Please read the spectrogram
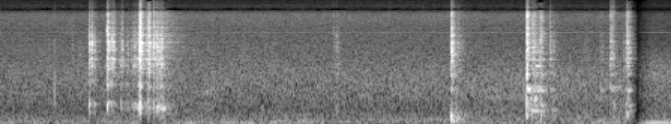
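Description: Cooking pot and its lid clinking as they are handled: a quick cluster of sharp clinks about half a second to a second in, then two more single clinks about three and three and a half seconds in.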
